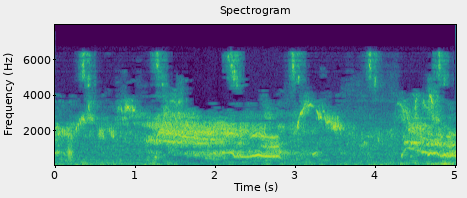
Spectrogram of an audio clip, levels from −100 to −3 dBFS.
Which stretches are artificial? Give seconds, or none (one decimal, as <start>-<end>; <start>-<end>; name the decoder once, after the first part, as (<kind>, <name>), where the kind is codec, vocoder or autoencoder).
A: 0.0-1.7 (vocoder, BigVGAN v2); 2.8-5.0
